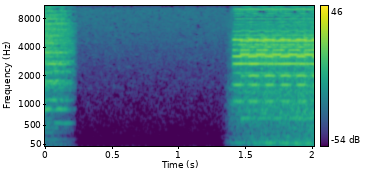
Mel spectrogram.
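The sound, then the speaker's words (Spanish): An intercom rings with a harsh, buzzy electronic tone rich in harmonics. It cuts off briefly, leaving about a second of silence, then sounds again and holds steady to the end. “¡Contesta tu citófono, po, que estoy ocupada!”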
